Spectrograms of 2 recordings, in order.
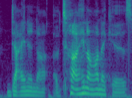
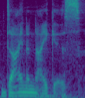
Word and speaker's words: Deinonychus: how to get a Deinonychus, man. I've always pronounced it my whole life, Deinonychus, but it's apparently Deinonychus. I checked, like, every pronunciation guide.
